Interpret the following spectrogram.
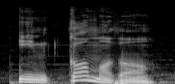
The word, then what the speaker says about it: incómodo: The word uncomfortable in Spanish is incómodo or incómoda. Let's say it again. Incómodo. See where you got that little accent on top of the O? That's for emphasis. Incómodo.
